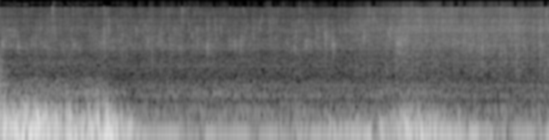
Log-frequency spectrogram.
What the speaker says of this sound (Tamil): வெங்காயத்தை பாதி அளவு நல்லா வதக்கிக்கோங்க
